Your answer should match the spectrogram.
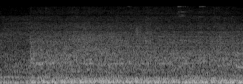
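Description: Steady outdoor street noise with a low traffic rumble.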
